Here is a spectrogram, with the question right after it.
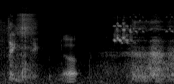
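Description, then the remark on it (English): Crickets chirp in a short, bright burst, break off briefly while a voice murmurs, then chirp again steadily. A canned, moderately loud effect suggesting an awkward silence. “Yeah, leave it with the crickets.”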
